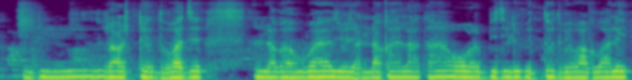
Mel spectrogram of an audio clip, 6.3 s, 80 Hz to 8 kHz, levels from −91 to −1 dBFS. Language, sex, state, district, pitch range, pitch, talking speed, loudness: Hindi, male, Chhattisgarh, Bilaspur, 155-160 Hz, 160 Hz, 160 wpm, -16 LUFS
